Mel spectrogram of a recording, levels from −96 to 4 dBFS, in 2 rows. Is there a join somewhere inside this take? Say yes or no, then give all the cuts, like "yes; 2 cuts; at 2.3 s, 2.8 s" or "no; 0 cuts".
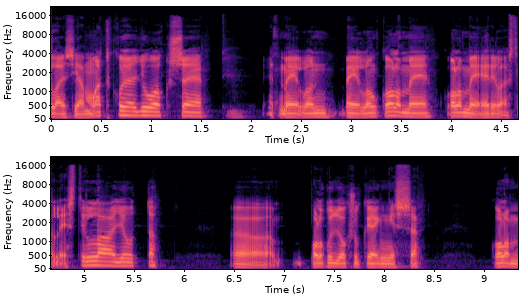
yes; 1 cut; at 1.7 s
